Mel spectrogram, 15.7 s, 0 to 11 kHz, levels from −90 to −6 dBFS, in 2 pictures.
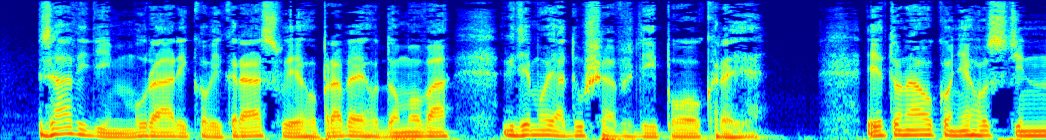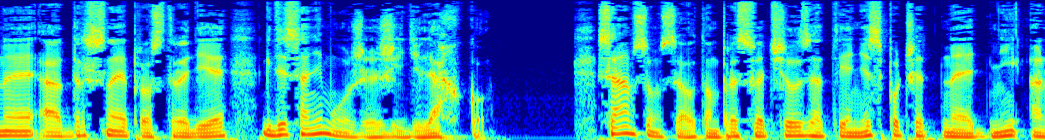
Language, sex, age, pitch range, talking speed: Slovak, male, 60-79, 90-115 Hz, 130 wpm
